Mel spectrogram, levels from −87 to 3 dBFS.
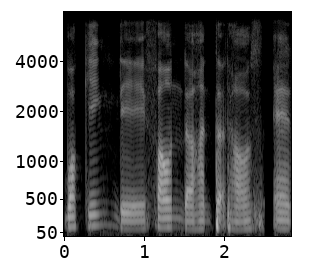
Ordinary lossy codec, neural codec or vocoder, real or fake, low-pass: Opus, 16 kbps; none; real; 7.2 kHz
